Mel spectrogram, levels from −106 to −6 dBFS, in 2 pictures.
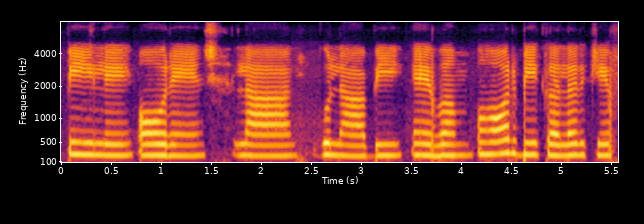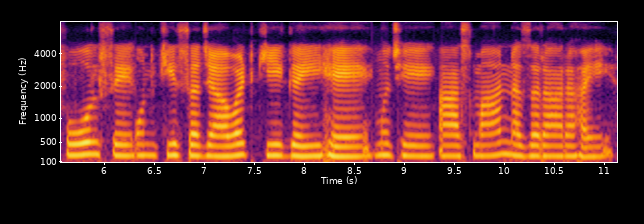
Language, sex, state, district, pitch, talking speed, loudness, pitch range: Hindi, female, Jharkhand, Sahebganj, 230 Hz, 125 wpm, -17 LUFS, 220-235 Hz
